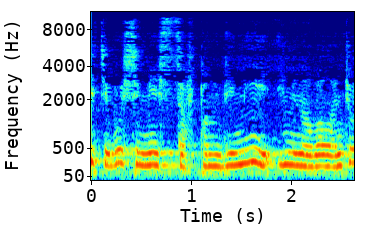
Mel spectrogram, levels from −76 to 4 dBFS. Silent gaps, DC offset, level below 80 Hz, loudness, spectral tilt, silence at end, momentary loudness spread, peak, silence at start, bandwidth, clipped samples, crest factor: none; under 0.1%; -42 dBFS; -14 LUFS; -8 dB/octave; 0 s; 5 LU; -2 dBFS; 0 s; 10 kHz; under 0.1%; 12 dB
